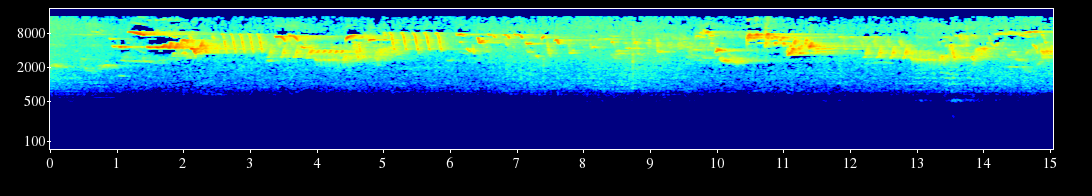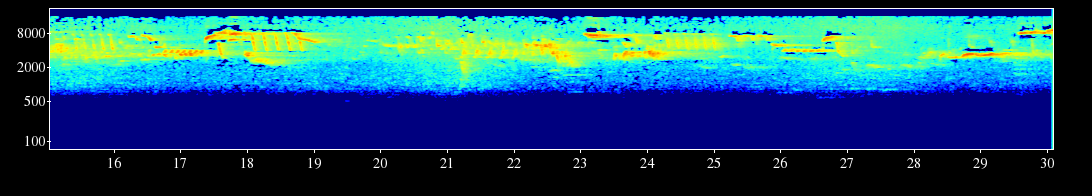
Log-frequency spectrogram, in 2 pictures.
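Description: Forest birds singing over one another in high, fast trilling phrases a few seconds long, with short lulls between bursts.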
